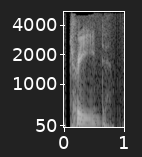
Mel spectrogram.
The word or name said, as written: Treed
